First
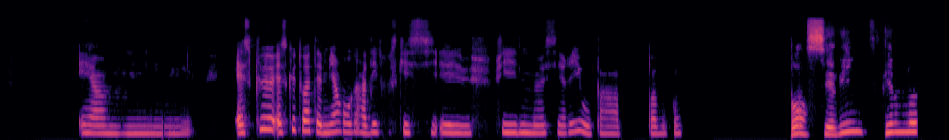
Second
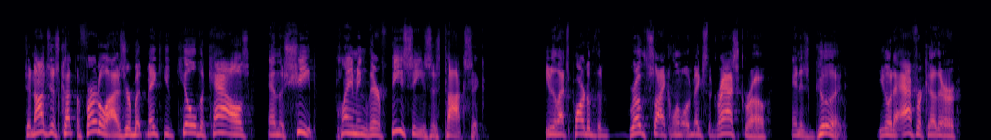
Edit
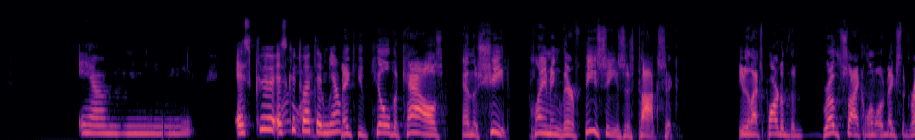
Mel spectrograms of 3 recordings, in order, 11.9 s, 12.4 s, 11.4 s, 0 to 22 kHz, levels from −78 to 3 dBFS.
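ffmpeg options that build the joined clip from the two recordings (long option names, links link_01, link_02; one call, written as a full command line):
ffmpeg -i cue0.wav -i cue1.wav -filter_complex "[1:a]asplit=2[link_01][link_02];[0:a]apad=whole_dur=11.44,atrim=end=11.44,atrim=end=4.272[link_03];[link_02]atrim=start=1.848:end=9.02[link_04];[link_01]atrim=start=1.08:end=1.85,asetpts=PTS-STARTPTS,volume=-16.5dB,afade=type=in:duration=0.004:curve=hsin,afade=type=out:start_time=0.766:duration=0.004:curve=hsin,adelay=3500[link_05];[link_03][link_04]acrossfade=duration=0.004:curve1=hsin:curve2=hsin[link_06];[link_06][link_05]amix=inputs=2:normalize=0" out.wav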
